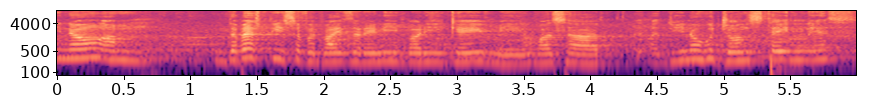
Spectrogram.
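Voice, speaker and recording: A woman with a fairly high pitch speaks at a moderate pace with ordinary pitch variation. Noticeable background noise and audible room echo fill the recording. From Mexico. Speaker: conservation photographer. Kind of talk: interview.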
